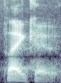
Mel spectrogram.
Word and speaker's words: Pleiku: Talk a little bit about, because I have a brilliant note here, and I'm going to butcher the name, Pleiku trip? – Pleiku.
